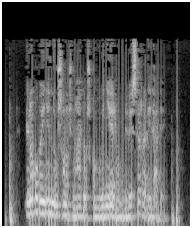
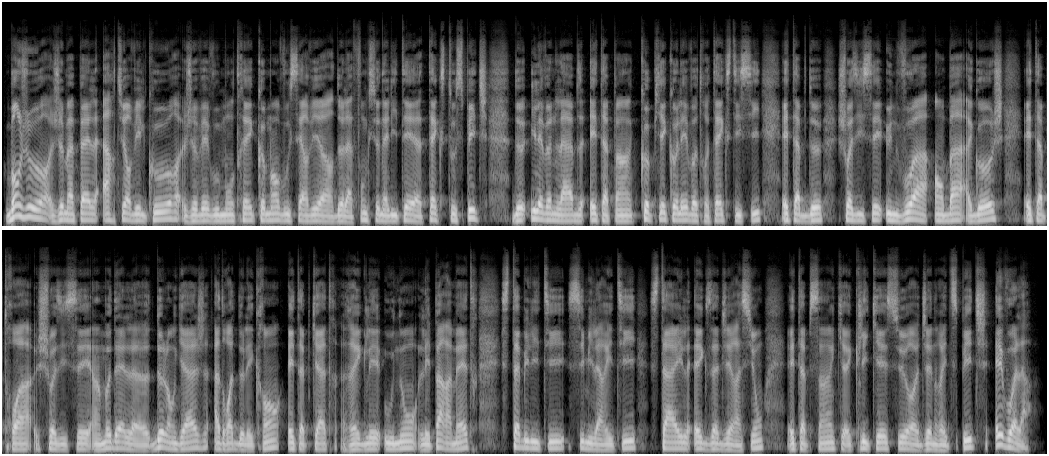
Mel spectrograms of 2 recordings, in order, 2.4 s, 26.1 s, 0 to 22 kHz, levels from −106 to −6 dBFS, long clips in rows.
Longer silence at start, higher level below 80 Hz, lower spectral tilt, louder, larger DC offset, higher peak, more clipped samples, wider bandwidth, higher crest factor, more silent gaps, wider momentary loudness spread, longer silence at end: about the same, 0.1 s vs 0.05 s; first, -42 dBFS vs -56 dBFS; about the same, -4 dB/octave vs -5 dB/octave; first, -22 LUFS vs -28 LUFS; neither; first, -6 dBFS vs -10 dBFS; neither; about the same, 11.5 kHz vs 12 kHz; about the same, 16 dB vs 18 dB; neither; first, 7 LU vs 4 LU; about the same, 0.15 s vs 0.25 s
